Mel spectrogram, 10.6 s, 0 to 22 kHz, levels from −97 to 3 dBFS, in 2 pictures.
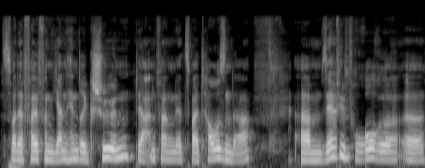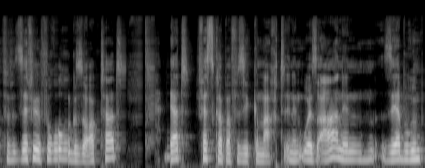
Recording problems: choppy; very; from 3.5 to 5 s and from 6 to 7.5 s; 13% of the speech affected

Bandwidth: 14.5 kHz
